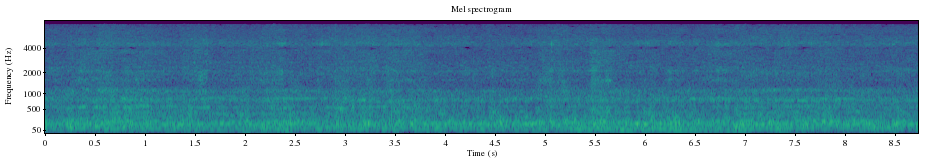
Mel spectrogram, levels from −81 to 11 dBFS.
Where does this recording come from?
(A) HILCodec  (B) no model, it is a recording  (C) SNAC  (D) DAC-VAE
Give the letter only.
C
